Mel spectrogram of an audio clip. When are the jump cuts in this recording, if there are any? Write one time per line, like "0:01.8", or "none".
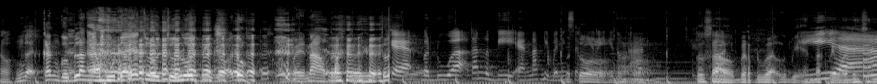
0:03.9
